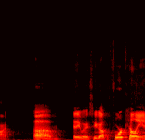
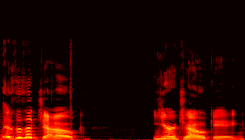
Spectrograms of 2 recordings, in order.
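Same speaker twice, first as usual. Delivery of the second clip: slow, loud melodramatic disbelief; laid on thick; 3 semitones higher, 7 dB louder, much slower than usual. Retold or imitated. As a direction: stretch the words in mock shock. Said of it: "She lays it on so thick".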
